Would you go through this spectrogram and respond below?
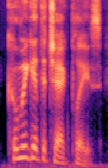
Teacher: And again, that delivery matters. A little smile, maybe a slight upward tone at the end.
